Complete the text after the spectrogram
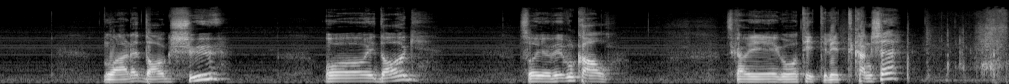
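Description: A young man speaks close up, in short bursts.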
